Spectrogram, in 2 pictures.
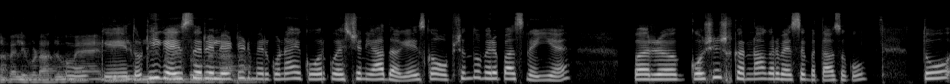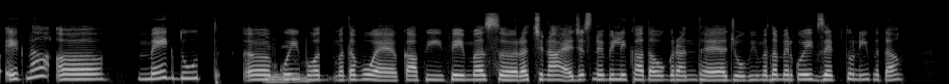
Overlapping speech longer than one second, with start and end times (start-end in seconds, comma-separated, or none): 0.7-2.5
